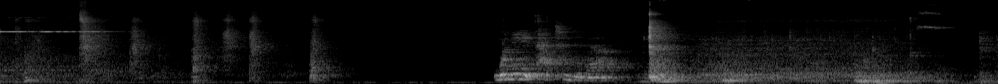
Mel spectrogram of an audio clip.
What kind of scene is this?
elevator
